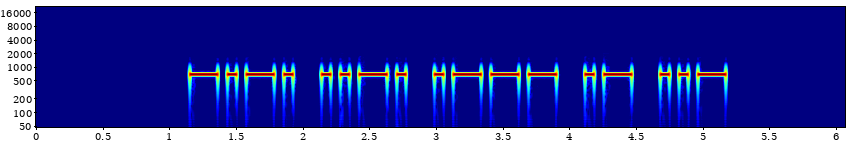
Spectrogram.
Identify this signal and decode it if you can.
Morse code, heard as a keyed tone, about 17 wpm, 700 Hz. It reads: CFJAU
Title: Code Groups - 5 Letters - 17wpm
